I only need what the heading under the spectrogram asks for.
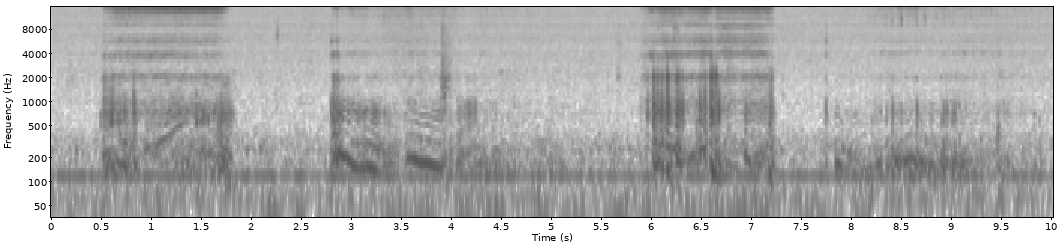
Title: Pug snoring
